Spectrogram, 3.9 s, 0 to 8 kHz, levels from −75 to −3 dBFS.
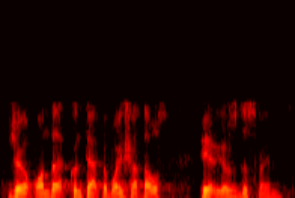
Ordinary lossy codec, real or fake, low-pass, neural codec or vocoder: AAC, 16 kbps; fake; 7.2 kHz; codec, 16 kHz in and 24 kHz out, 1 kbps, XY-Tokenizer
